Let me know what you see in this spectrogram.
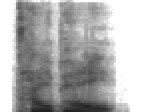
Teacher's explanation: Tai is second tone, rising, and bei is third tone, middle to falling.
